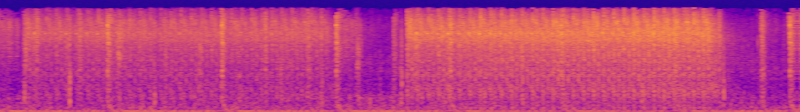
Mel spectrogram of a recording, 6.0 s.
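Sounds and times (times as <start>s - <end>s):
gunfire: 0.2s - 5.9s.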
